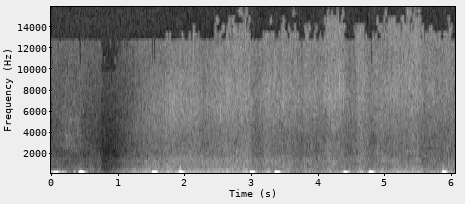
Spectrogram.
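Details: Soft, low paired thumps of a slow, steady normal heartbeat at about 55 beats a minute over a faint hum, from an ASMR relaxation and sleep heartbeat recording.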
